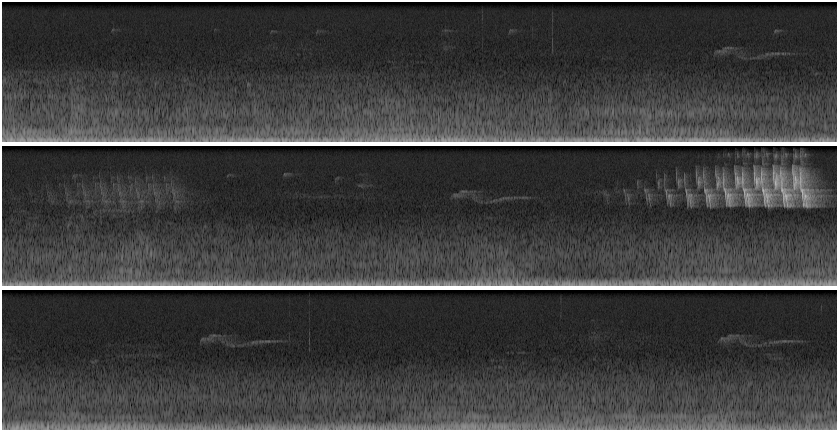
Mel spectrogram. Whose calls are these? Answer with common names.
unidentified bird, Eastern Wood-Pewee, Ovenbird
